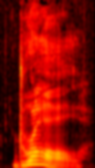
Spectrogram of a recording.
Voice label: "drawl", English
